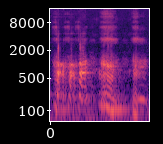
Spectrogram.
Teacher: خا حروف حلقی اور مستعلیہ میں سے ہے جس کو ہیوی لیٹر کہا جاتا ہے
